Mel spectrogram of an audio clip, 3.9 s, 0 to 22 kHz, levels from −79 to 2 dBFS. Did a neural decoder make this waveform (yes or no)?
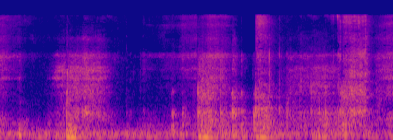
no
